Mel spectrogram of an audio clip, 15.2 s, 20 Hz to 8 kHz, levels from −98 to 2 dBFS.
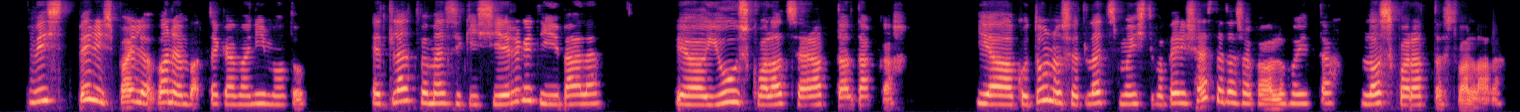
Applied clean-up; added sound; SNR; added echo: neural mask model Resemble Enhance denoiser.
